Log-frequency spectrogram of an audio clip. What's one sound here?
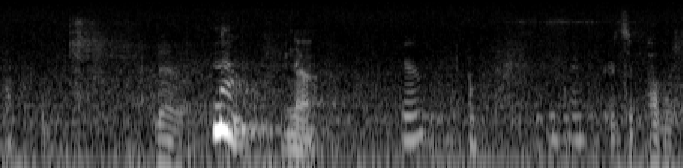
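A man speaks through a microphone in a large hall, heard faintly from a distance.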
